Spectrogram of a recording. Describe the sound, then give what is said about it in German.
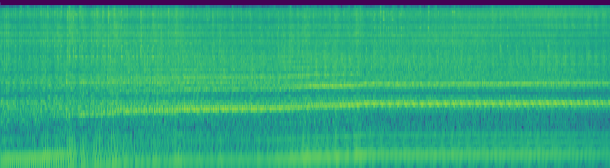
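An old diesel tractor engine chugs steadily and loudly, driving a water pump that pumps water from a ditch onto a field; its low rumble stays constant while the pump's mechanical whine rises slowly in pitch, with no voices. “Und sein wichtigstes Werkzeug im Kampf gegen sie, eine Wasserpumpe, die er mit dem tuckernden Dieselmotor eines alten Traktors betreibt.”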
